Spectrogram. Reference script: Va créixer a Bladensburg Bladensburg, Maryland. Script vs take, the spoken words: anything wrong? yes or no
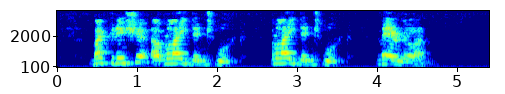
no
